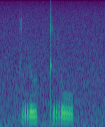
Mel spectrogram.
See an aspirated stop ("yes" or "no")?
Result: no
